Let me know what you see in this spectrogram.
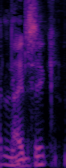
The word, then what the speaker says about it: Leipzig: Leipzig, is that how you pronounce it? Leipzig? – Yeah, Leipzig.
